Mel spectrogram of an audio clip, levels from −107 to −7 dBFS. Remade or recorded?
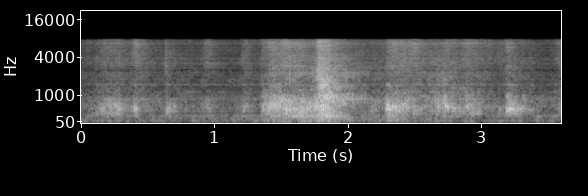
remade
